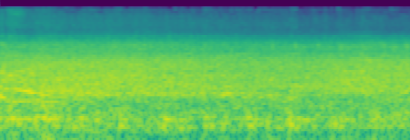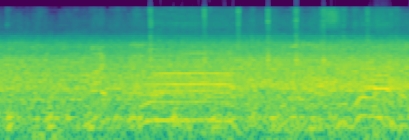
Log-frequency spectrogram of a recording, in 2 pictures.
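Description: A huge stadium crowd roars steadily in a large open space.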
